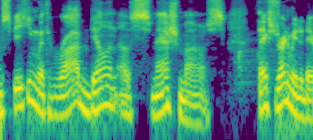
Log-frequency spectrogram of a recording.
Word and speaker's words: SMASHmouse: have been like, okay, SMASHmouse. Like, it's kind of a tongue twister with the two S's.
